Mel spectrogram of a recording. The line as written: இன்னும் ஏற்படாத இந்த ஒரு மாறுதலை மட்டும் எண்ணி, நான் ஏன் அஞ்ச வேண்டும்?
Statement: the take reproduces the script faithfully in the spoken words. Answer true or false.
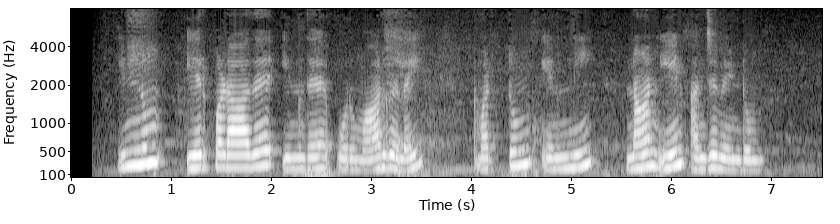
true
